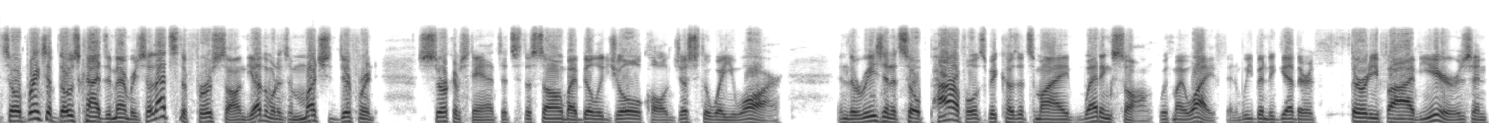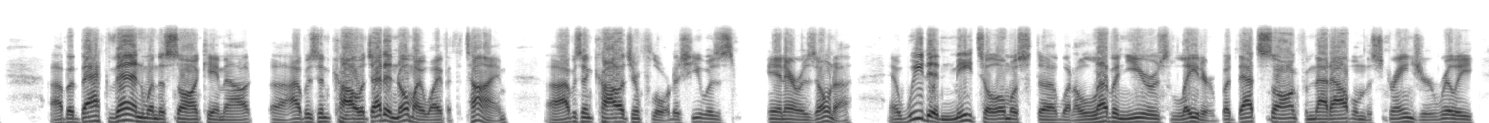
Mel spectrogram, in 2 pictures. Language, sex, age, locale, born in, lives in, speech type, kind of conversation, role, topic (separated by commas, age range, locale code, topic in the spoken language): English, male, 65-69, en-US, United States, United States, conversation, unstructured, none, Which song instantly takes you back to a vivid moment, and what makes that memory meaningful?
